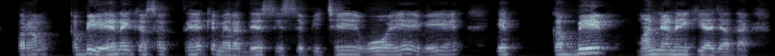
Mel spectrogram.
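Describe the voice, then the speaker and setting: A man talks in a fairly high, somewhat breathy voice with fairly even intonation. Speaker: businessman and sourcing agent in China. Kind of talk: casual interview conversation.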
